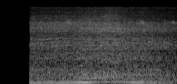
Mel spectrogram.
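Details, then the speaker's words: Engine after replacing a noisy crankshaft pulley whose rubber damper had separated: one-click start, even note with a brief rev, no rattle or knock from the front; normal running after repair. "okay na okay na siya mga ka yung kinabit natin Ano Crank siya fully one click start lang siya"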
